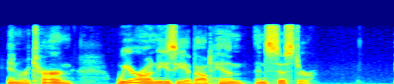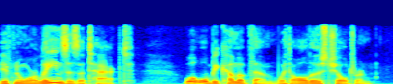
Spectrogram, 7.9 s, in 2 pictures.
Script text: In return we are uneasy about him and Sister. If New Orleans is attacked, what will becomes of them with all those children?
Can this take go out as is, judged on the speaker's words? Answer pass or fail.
fail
